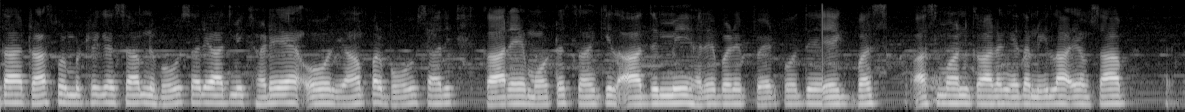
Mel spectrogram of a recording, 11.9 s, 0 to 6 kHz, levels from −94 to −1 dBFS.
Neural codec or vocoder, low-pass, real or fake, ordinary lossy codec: none; 5.4 kHz; real; none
